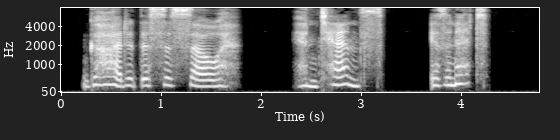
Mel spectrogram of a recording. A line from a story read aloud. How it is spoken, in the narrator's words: Beth gasped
